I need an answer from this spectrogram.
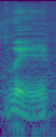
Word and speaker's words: Lie: Lie sopus lee but it is pronounced lee.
